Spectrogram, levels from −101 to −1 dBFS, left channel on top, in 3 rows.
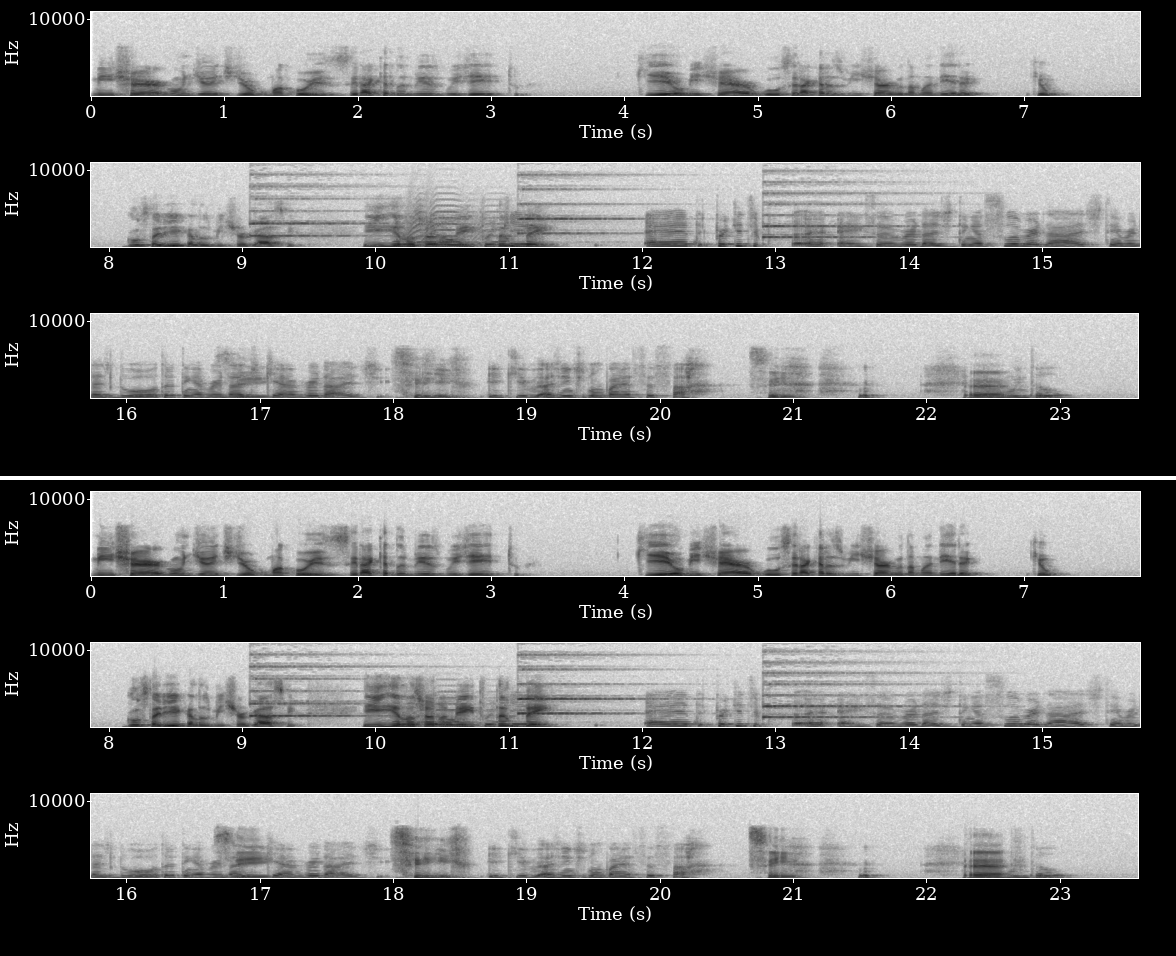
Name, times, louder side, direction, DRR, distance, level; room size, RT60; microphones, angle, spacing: voice 1, 0.0-3.0 4.1-6.6 7.1-7.2 8.1-9.7 9.9-11.3 16.7-17.1 18.0-18.6 20.7-21.0 22.3-22.6, right 3 dB, 45° right, 0.6 m, -23 dB
sound 1, 9.1-10.4 11.1-12.2 12.9-14.4, right 4 dB, 10° right, 1.3 m, -35 dB
voice 2, 10.1-11.3 12.0-17.9 18.3-20.4 20.8-21.6 22.0-23.0, left 1 dB, 15° left, 0.4 m, -31 dB
sound 2, 10.2-11.6, left 3 dB, 75° left, 1.2 m, -39 dB
8.4 x 6.3 x 2.6 m
head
